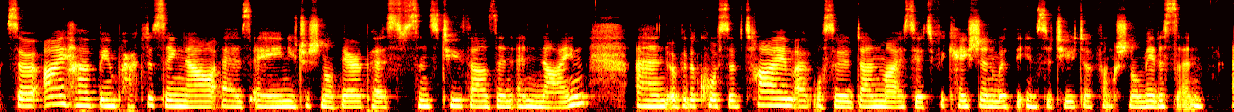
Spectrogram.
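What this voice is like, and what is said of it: Slight South African accent. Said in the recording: “if you can hear a little tinge of my accent, I am South African”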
